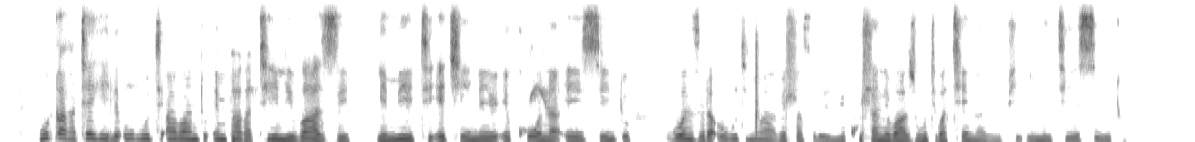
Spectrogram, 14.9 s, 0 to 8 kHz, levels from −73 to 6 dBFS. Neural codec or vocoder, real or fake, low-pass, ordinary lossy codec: none; real; 7.2 kHz; Opus, 16 kbps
